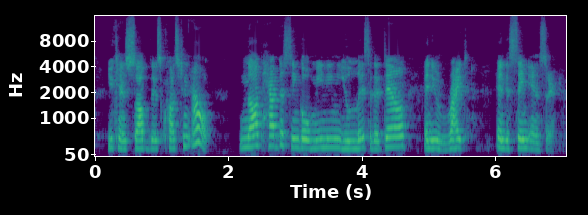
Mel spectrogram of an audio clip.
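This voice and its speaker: Speaking at a moderate pace, a woman with a Chinese accent has a fairly high pitch. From China. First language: Mandarin Chinese. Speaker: English teacher and livestreamer. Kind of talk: livestream monologue. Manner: casual.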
